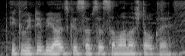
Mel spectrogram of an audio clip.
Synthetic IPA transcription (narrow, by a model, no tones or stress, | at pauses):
ɪkwiːʈibʱiaːd͡ʒkesɐbsesɐmaːnasʈɔːkɦɛː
